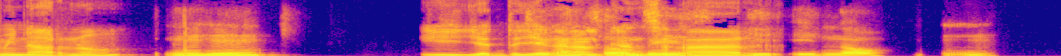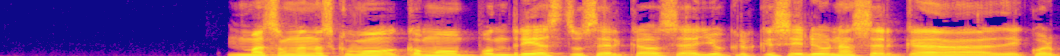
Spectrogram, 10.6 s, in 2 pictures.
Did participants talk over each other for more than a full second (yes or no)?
yes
